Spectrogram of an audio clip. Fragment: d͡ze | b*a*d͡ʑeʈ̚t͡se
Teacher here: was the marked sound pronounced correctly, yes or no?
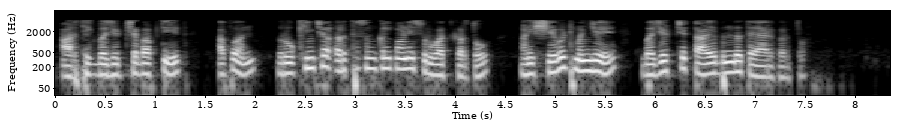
no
